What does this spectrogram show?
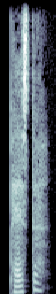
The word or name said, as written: PASTAERNE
